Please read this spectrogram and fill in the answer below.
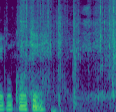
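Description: Dry leaf litter crinkling and rustling as someone moves through it, with scattered sharp crackles, one standing out about one and a half seconds in. A person's voice talks briefly over it in the first second.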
